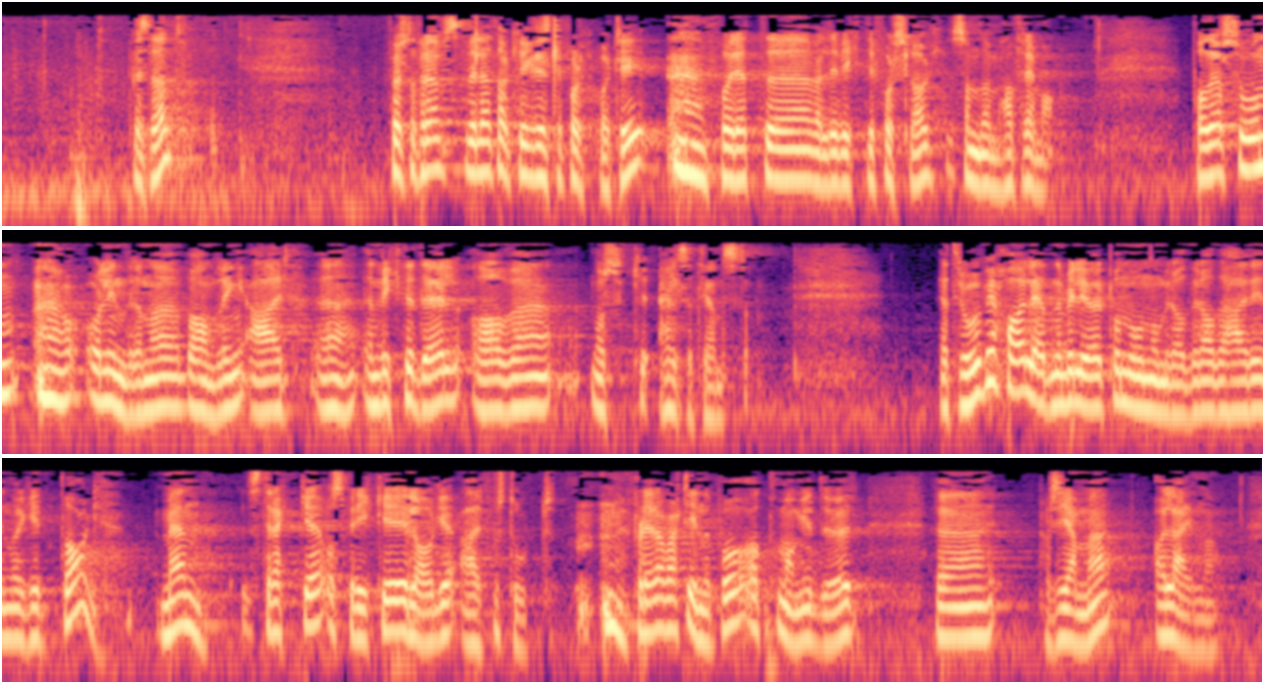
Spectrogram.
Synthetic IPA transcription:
pʰɾɛsɪd̪ɛnt̪ | fœʂʈɔfɾɛmst̪ʋɪljæɪt̪ʰɑkːəkʰɾɪst̪lɪfɔlkə̥pɑʈʰiːfɔɾɛt̪ʋɛld̪ɪʋɪkt̪ɪfɔʂɭɑːɡsɔmd̪ɛmɦɑɾfɾɛmːɑ̰ | pɑlɪɑʂuːnɔlɪnd̪ɾənəbəhɑnd̪lɪŋæɾɛnʋɪkt̪ɪd̪eːlɑʋnɔʂkhɛlsət̪ʰjeːnəst̪ə̥ | jæɪt̪ʰɾuːɾʋɪhɑɾɭeːd̪nəmɪljøːəɾpʰɔnuːənɔmɾoːd̪əɾɑʋd̪əɦæːɾɪnɔɾɡəd̪ɑːɡ | mɛnst̪ɾɛkːəʔɔspɾiːkəɪlɑːɡəʔæɾfɔʂt̪uːʈfɔleːɾəhɑɾʋæʈːɪnːəpʰɔʔɑt̪mɑŋːəd̪øːɾ | kʰɑnʂəjɛmːəɑlæɪnə

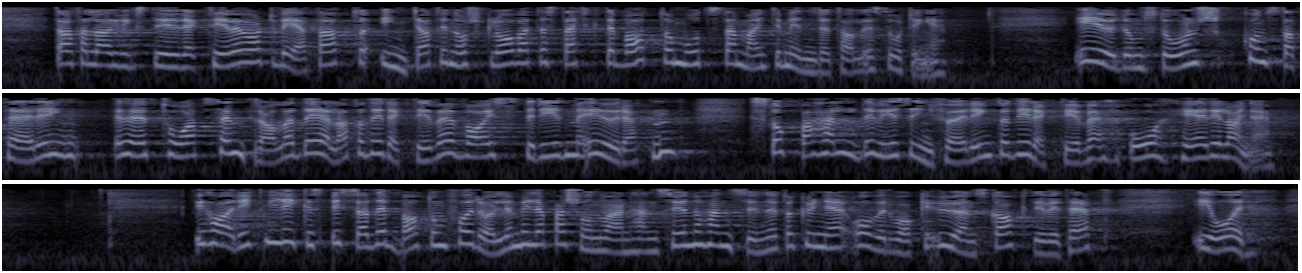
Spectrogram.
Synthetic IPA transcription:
d̪̥ɑːt̪ɑlɑːɡɾɪŋsd̪ɪɾək̚t̪ʰiːʋəʋɑʈʋeːt̪ʰɑt̪ɪnt̪ʰɑt̪ːɪnɔʂkloːʋɑt̪ɛnst̪æɾkd̪ɛbɑt̪ːɔmuːt̪st̪ɛmɑnt̪ʰɪlmɪnd̪ɾət̪ʰɑlːə̰ɪst̪uːʈɪ̰ŋʔə | ʔeːʉːd̪ʊmst̪uːɳ̩ʂkʰʊnst̪ɑt̪ʰeːɾɪŋt̪ʰoːɑt̪sɛnt̪ʰɾɑːləd̪eːlɑt̪ʰɔd̪ɪɾəkt̪ʰiːʋəʋɑɪst̪ɾiːd̪mɛeːʉːɾɛt̪n̩st̪ɔpːɑɦɛld̪ɪʋiːsɪnføːɾɪŋt̪ʰɪld̪ɪɾəkt̪ʰiːʋəɔheːɾɪlɑnə̰ | ʋɪɦɑɾɪkːnliːkəspɪsɑd̪ɛbɑt̪ɔmfɔɾhɔlːəmɛlːɑpʰæʂuːnʋæːɳɦɛnsyːnɔɦɛnsyːnət̪ʰɔkʉnːəʔoːʋəɾʋoːkəʔʉːœnskɑɑkt̪ɪʋɪt̪ʰeːt̪ | ɪoːɾ

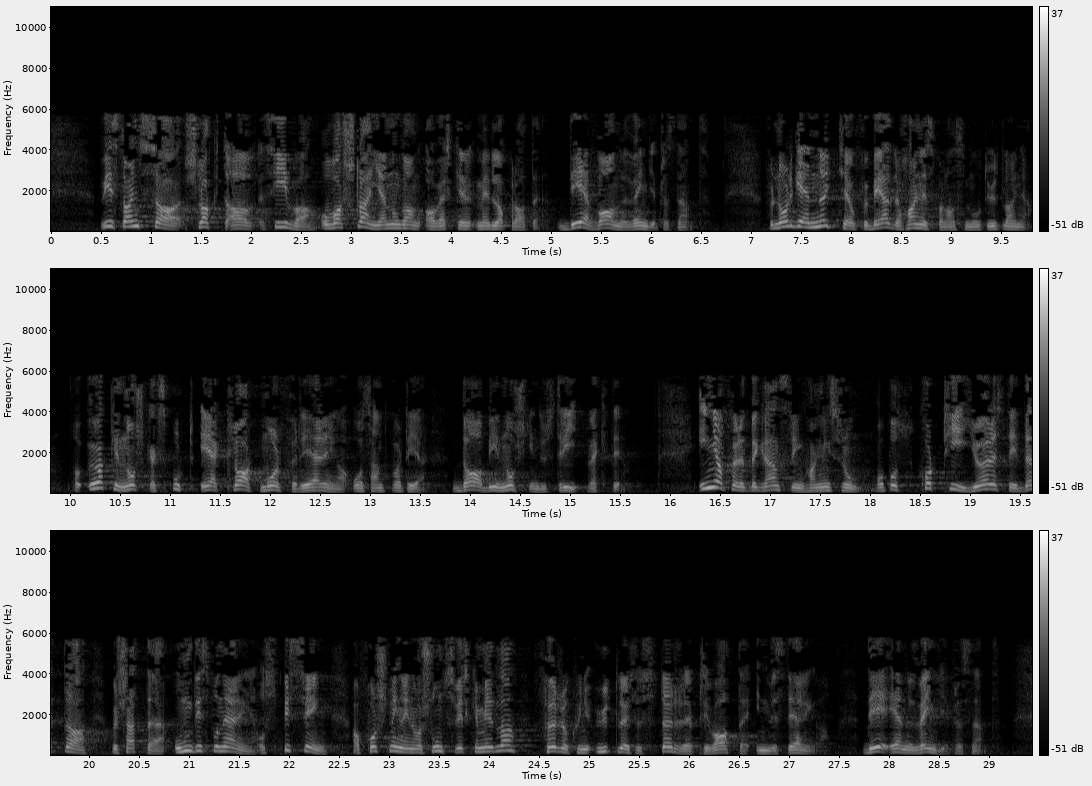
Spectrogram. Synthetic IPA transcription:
ʋɪst̪ɑnsɑʂɭɑkt̪ɑʋsiːʋɑɔʋɑʂɭɑɛnjɛnːɔmɡɑŋɑ̰ʋæɾkəmɪd̪l̩ɑpɑɾɑːt̪ə̰d̪ɛʋɑɳœd̪ʋɛnd̪ɪpʰɾɛsɪd̪ɛ̰nt̪ | fɔɳɔɾɡəɛɳœd̪̚t̪ʰɪlɔfɔɾbeːd̪ɾəɦɑnd̪əlsbɑlɑnsn̩muːt̪ʉːt̪lɑnːə̰ | ʔɔʔøːkənɔʂkɛkspɔʈːɛkʰlɑːʈmoːlfɔɾːɛjeːɾɪŋɑ̰ʔɔsɛnt̪əpɑʈiːə̰ | d̪ɑblɪːnɔʂkɪnd̪ʉst̪ɾiːʋɪkt̪ɪ̰ | ɪɲːɑfɔɾɛt̪̚bəɡɾɛnsɪŋɦɑnlɪŋsɾʊmːɔpʰɔkʰɔʈʰːiːjøːɾəsd̪ɛɪd̪ɛt̪ːɑb̥ʉʂɛt̪ːəʊmd̪ɪspʊneːɾɪŋə̰ʔɔ̰spɪsɪŋ | ʔɑ̰ʋfɔʂknɪŋɔɪnʊʋɑʂuːnsʋɪɾkəmɪd̪ləɾfɔɾɔkʰʉnːəʔʉːt̪lœʏsəst̪œrəpʰɾɪʋɑːt̪ə̰ʔɪnʋɛst̪eːɾɪŋɑ̰ | d̪ɛʔɛɳœd̪ʋɛnd̪ɪpʰɾɛsɪd̪ɛ̰nt̪

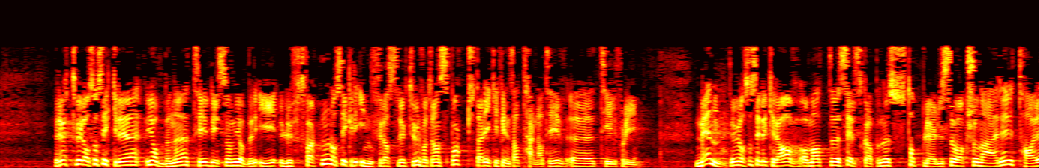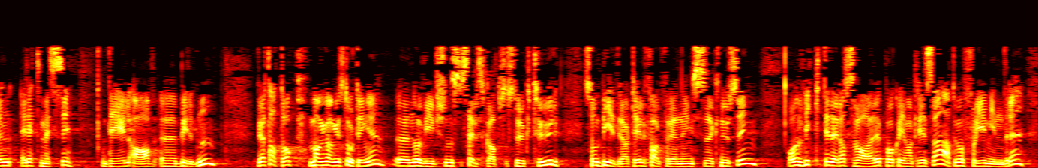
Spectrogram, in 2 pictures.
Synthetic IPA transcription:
ɾœt̪ːʋɪlɔsːɔsɪkːɾəjɔbːənət̪ʰɪld̪ɪsɔmjɔbːəɾɪlʉft̪fɑʈɳ̩ɔsɪkːɾəʔɪnfɾɑst̪ɾʉk̚t̪ʰʉːəɳfɔɾʈʰɾɑnspɔʈːd̪æɖɛɪkːəfɪnːəsɑlt̪ʰæɳɑt̪ʰiːʋt̪ʰɪlflyː | mɛnʋɪʋɪlɔsːɔst̪ɪlːəkʰɾɑːʋɔmɑt̪sɛlskɑːpənəst̪ʰɔpːleːd̪lsəɔɑkʂʊnæːɾəɾt̪ʰɑːɾɛnɾɛt̪mɛsɪ | d̪eːlɑʋbʏɾd̪n̩ | ʋɪhɑʈʰɑt̪ːɔpːmɑŋːəɡɑŋːəɾɪst̪uːʈɪŋːənɔɾʋɪd̪ʂn̩sːɛlskɑːpst̪ɾʉkt̪ʰʉːɾ | sɔmbiːd̪ɾɑːʈʰɪlfɑːɡfɔɾeːnɪŋskʰnʉːsɪŋ | ɔɛnʋɪkt̪ɪd̪eːlɑʋsʋɑːɾəpʰɔkʰliːmɑkʰɾiːsəɑt̪̚ʋɪmɔflyːmɪnd̪ɾə

